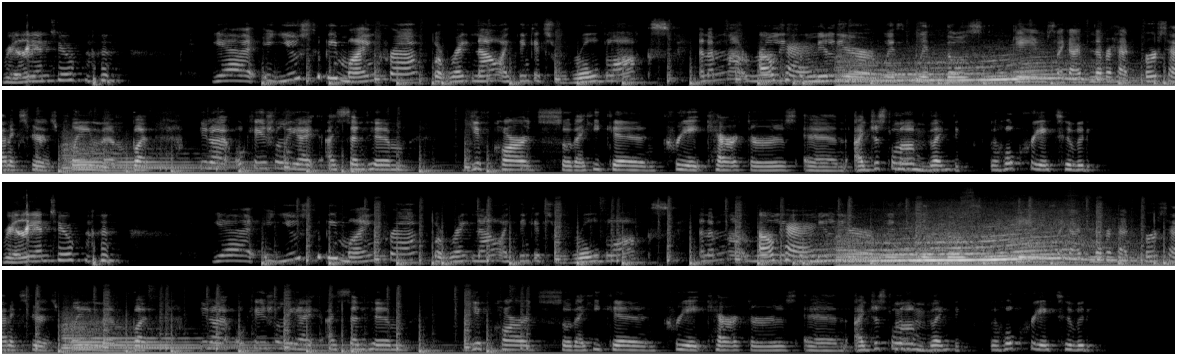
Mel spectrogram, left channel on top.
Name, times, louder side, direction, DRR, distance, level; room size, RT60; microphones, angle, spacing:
voice 1, 0.0-1.4 7.6-8.2 20.7-21.2, right 3 dB, 35° right, 10 dB, 1.0 m, -29 dB
voice 2, 2.1-6.7 7.0-15.8 16.3-21.2 21.6-22.6, left 3 dB, 35° left, 5 dB, 1.3 m, -30 dB
sound 1, 2.6-17.0, right 2 dB, 60° right, 1.0 m, -35 dB
Motorcycle, 8.0-11.6, right 7 dB, 80° right, 0.6 m, -22 dB
sound 2, 8.3-18.7, right 1 dB, 5° right, 1.0 m, -34 dB
15.5 x 11.5 x 4.0 m, 0.34 s
head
